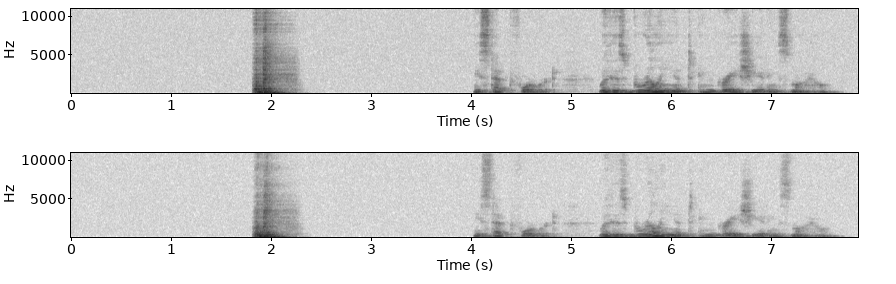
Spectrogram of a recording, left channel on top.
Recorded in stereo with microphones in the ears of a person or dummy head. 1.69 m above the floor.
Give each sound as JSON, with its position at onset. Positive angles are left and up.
{"t": 1.8, "sound": "a whoosh", "side_deg": 30, "distance_m": 2.0}
{"t": 4.0, "sound": "a woman speaking", "side_deg": 45, "distance_m": 4.5}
